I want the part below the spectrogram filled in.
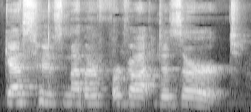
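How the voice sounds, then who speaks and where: A woman teacher reading a picture book aloud to children in an expressive, deliberate way, pausing to put questions to her listeners. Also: on the high side, rough recording. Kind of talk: storybook read-aloud.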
